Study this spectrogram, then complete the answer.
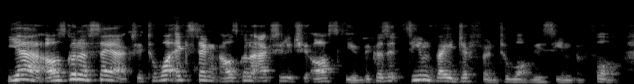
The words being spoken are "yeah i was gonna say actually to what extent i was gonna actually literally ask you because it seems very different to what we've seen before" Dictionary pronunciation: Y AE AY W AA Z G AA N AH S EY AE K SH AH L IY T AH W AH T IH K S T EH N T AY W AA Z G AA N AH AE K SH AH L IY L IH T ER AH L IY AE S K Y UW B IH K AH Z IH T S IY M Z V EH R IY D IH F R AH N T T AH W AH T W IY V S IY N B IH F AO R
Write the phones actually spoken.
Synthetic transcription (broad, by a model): Y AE AY W AA Z G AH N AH S EY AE K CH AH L IY T AH W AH T IH K S T EH N T AY W AA Z G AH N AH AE K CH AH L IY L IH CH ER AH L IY S K Y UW B IH K AH Z IH T S IY M Z V EH R IY D IH F R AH N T T AH W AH T W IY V S IY N B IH F AO R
